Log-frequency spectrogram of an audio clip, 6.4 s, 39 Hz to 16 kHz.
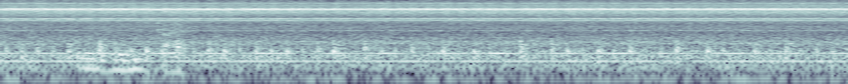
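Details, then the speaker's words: Rescued Siemens WH54080/07 Extraklasse XL 1000 washer, Cottons 90°C first load, spin heading to 600 rpm: rhythmic knock about three per second over steady spin hum; owner asks if shock absorbers, says not spider failure; to investigate. "that's not seemly the sound of a sper failure"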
